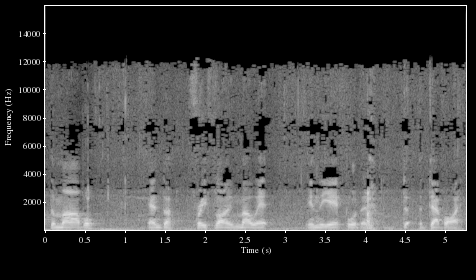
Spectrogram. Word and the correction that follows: Dubai: Dabai? Is that the new pronunciation, is it? – I didn't know there was any other. I'd like to dab my eye in the... – Dubai.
